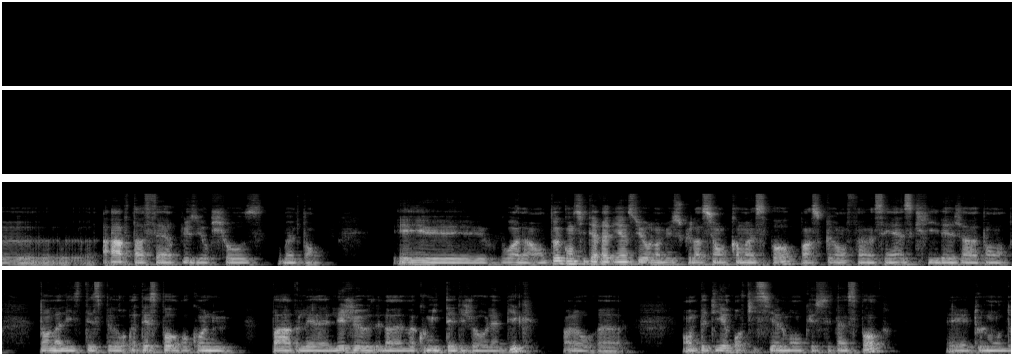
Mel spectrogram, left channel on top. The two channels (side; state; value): left; silent; 56 dB below the other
